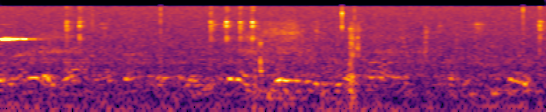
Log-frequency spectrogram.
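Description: Keypad buttons click as a number is entered.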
